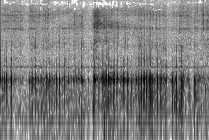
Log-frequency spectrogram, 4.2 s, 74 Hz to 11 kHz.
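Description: Long nails scratch slowly along the ridges of an empty, ribbed, clear plastic cup, making a dense run of quick ticking clicks over a dry rasp. A steady midrange tone near 650 Hz hums through the scratching, and the strokes swell and fade without stopping.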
